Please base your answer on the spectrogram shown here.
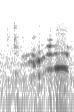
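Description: A cat gives a short, fairly faint meow, a single rising-and-falling call with no talking over it.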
